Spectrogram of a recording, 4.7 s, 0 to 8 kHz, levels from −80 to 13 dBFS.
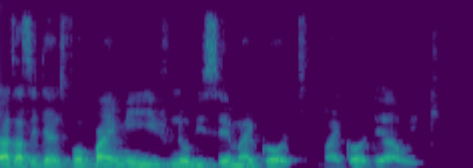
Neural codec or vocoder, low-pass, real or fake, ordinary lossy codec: none; 7.2 kHz; real; none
